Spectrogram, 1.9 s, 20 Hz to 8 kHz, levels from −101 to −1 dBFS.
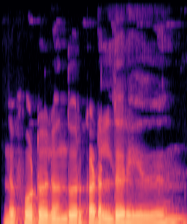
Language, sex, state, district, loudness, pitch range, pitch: Tamil, male, Tamil Nadu, Kanyakumari, -16 LUFS, 130-140 Hz, 135 Hz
